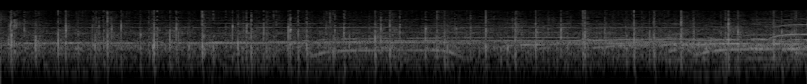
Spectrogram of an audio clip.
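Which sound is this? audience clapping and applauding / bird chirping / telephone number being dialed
audience clapping and applauding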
